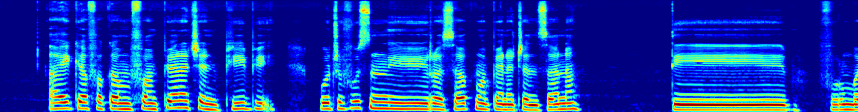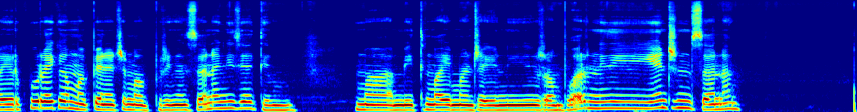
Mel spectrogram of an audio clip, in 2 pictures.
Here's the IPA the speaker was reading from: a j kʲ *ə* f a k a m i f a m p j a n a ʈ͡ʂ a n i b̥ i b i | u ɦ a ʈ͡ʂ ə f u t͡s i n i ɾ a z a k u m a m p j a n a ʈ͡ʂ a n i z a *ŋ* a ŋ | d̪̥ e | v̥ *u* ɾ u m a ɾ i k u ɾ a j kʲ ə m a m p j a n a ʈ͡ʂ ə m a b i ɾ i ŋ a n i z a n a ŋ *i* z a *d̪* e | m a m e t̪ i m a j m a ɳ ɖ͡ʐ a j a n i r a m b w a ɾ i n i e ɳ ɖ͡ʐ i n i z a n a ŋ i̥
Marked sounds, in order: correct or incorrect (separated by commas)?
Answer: incorrect, incorrect, correct, correct, correct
